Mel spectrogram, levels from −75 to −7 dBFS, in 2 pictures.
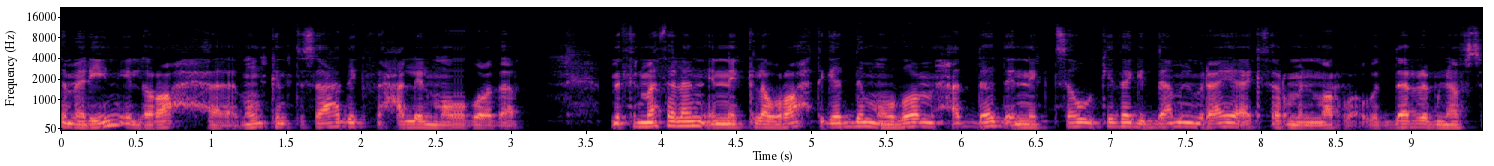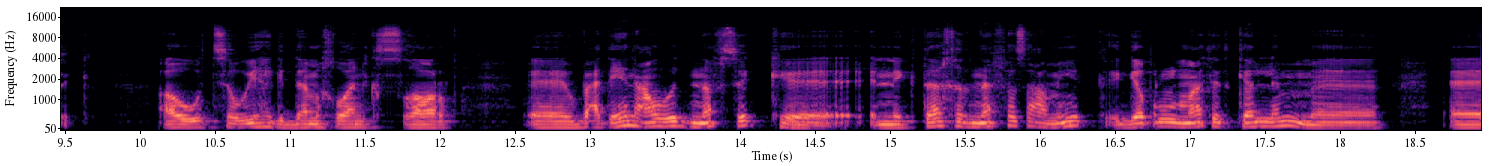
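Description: A speech clip with two repeated buffer stutters: 2.62 to 2.69 s, where one piece of about 21 ms plays four times, and 11.65 to 11.69 s, where it plays three times. The output device ran short of fresh audio and replayed its last block, a length that fits a 1024-sample buffer. No audio appears lost. On a waveform, identical short segments sit side by side with abrupt joins. A spectrogram shows thin vertical lines at each join, about 21 ms apart.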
